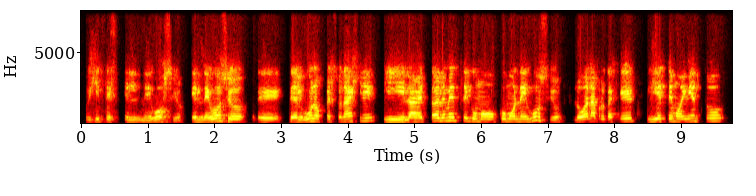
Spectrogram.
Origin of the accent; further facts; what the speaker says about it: Osorno, Los Lagos, Chile; also born or lived in Temuco / Puerto Montt; soy oriundo de Osorno, pero me moví entre Temuco y Puerto Montt. Y yo en el año 2000 vivía en Metrenco, al lado de Temuco.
